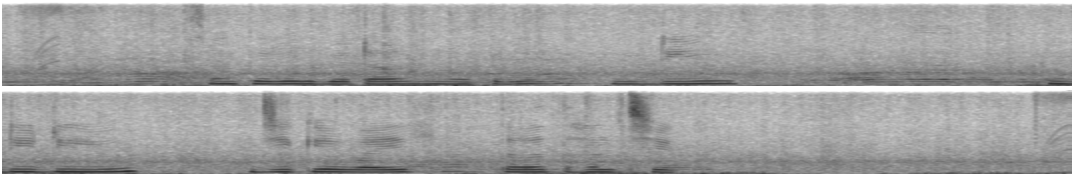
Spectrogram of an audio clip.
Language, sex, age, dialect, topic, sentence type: Magahi, female, 25-30, Northeastern/Surjapuri, banking, statement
